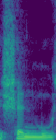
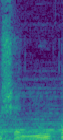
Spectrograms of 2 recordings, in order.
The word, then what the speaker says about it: Shenmue: espèce imaginée par Yu prononcer « Shenmue sûrement pour se rapprocher de la sonorité de Jianmu, alors que le kanji choisi par Yu Suzuki, différent du Hanze chinois de Jianmu, devrait se prononcer Sha-mu,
